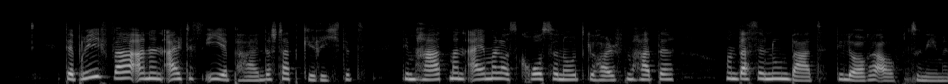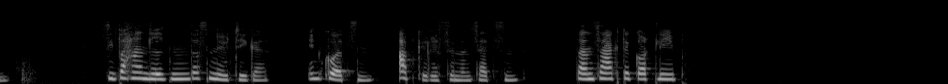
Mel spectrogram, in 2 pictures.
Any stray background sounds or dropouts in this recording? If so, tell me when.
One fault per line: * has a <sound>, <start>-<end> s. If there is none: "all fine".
all fine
